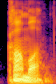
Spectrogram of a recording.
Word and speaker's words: Kamala: comma Harris is it kamla or Kamala Kamala kamla I think yeah because I want to default to Kamala but if I say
